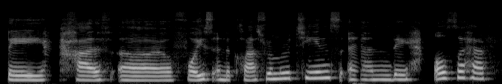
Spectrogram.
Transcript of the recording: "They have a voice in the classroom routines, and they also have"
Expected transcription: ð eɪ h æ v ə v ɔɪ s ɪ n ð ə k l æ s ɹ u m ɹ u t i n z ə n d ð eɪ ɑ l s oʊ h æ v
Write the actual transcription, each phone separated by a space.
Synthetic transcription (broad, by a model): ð eɪ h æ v ə v ɔɪ s ɪ n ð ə k l æ s ɹ u m ɹ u t i n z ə n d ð eɪ ɑ l s oʊ h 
